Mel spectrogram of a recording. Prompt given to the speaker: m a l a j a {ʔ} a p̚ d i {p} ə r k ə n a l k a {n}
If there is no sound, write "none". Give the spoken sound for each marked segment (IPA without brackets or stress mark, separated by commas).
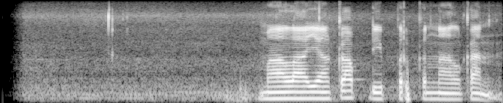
k, p, n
